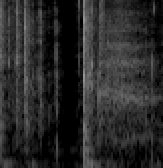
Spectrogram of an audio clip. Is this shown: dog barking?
no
